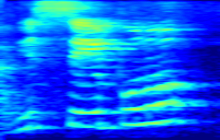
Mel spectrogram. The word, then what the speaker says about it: discípulo: Discípulo, já discípulo é discípulo, eu não digo dias, depois discípulo. Posso até pronunciar, mas quando sai rapidamente é discípulo, como se tivesse o som só do si.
